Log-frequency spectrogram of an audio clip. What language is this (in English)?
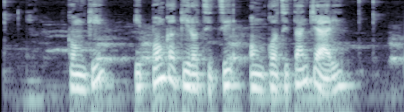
South Ucayali Ashéninka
